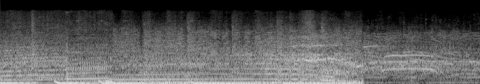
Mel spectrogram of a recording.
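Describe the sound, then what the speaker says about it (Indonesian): A race car drifts with loud, sustained tire squeal and a revving engine. The squeal slides through rising and falling pitches, then cuts off abruptly near the end, leaving a quieter rumble. "Dia mampu melakukan teknik ngedrift dengan sangat baik"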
